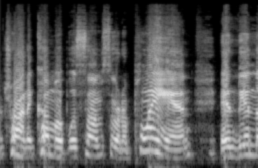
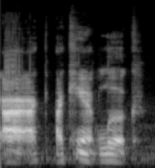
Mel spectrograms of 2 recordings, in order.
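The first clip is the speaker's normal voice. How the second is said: low, faltering, softened voice; hushed, low stammer; shaken; 10 semitones lower, 7 dB quieter than usual. Retold or imitated. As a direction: falter quietly, as if unable to face it. Acting out Asher unable to look.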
